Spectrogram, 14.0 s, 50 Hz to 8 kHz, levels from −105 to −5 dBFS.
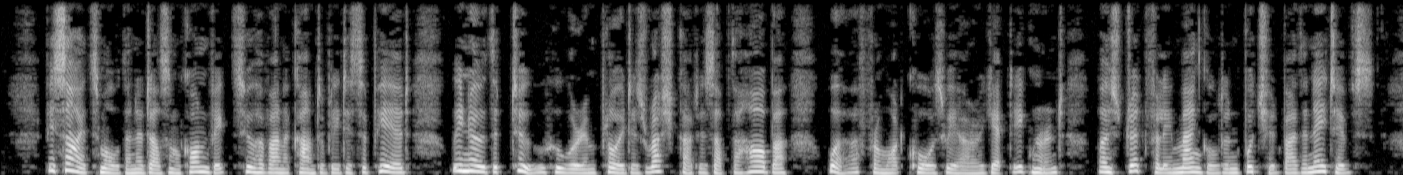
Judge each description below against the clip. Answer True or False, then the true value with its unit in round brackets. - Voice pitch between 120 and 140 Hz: False (185 Hz)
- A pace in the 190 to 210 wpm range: False (165 wpm)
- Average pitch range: True (3.9 semitones)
